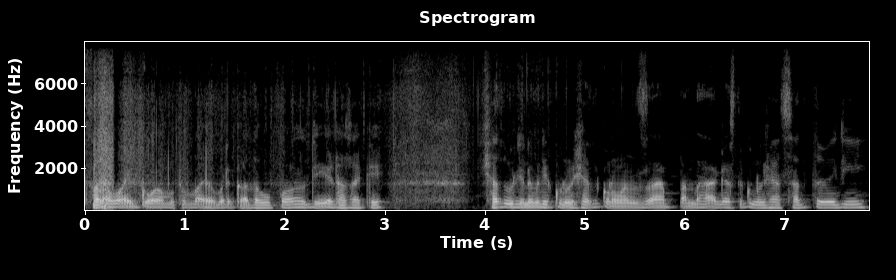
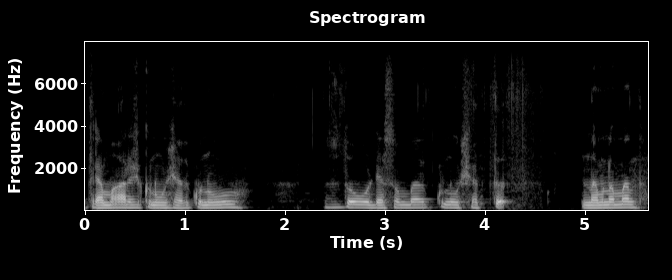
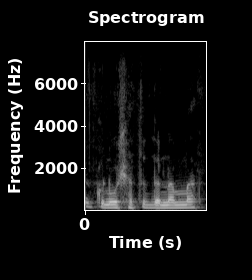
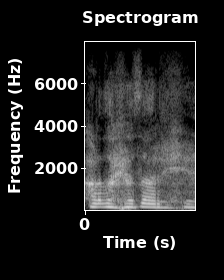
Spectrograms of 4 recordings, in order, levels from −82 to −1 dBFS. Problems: low volume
